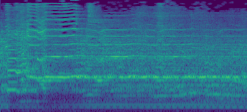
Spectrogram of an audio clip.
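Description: Live band music: a steady low drone with a fast pulse, and a single high note held from about half a second in.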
